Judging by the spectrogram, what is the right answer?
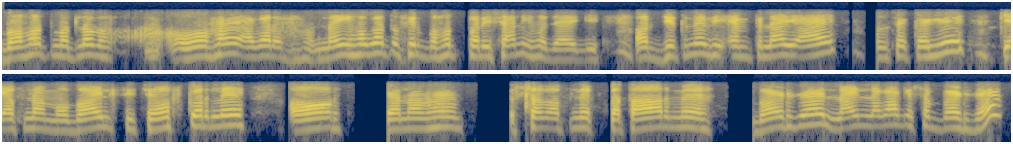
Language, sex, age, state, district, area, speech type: Urdu, male, 60+, Uttar Pradesh, Lucknow, urban, conversation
